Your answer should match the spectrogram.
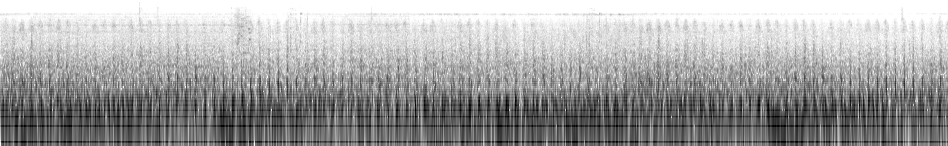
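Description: Helicopter rotors in a video game chop in a fast, steady, even rhythm, a continuous close drone with no pause or talk.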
